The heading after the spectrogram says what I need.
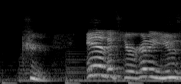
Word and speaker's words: cul: And you might have noticed that the L is not pronounced, le cul.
